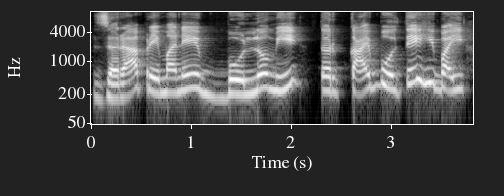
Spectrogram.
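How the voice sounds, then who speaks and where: A woman's voice: fairly high pitch, slow pace. A woman voicing a proud, grumpy young man in a serial recap, boastful and taunting. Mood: mocking.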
